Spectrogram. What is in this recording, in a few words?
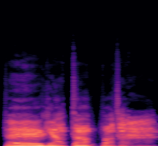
humanoid portrait female; Stellaris; humanoids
